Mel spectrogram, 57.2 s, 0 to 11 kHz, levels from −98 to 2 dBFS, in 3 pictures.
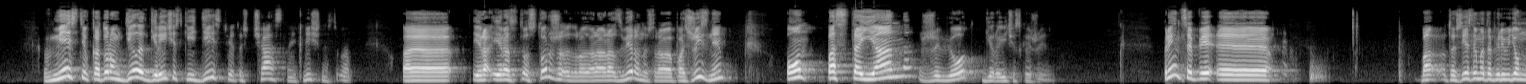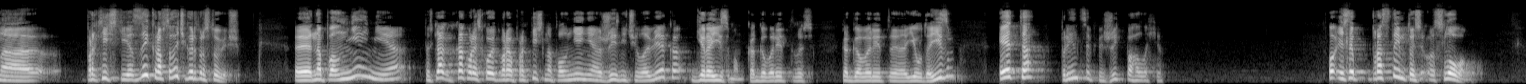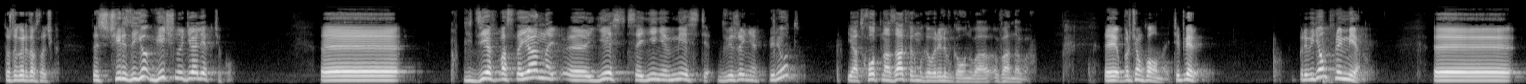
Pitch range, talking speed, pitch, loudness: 160-235 Hz, 105 wpm, 190 Hz, -18 LUFS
